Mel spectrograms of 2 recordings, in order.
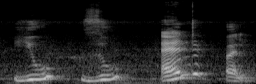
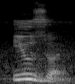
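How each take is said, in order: First: "U, zu and al" as three parts with pauses between; split into syllables. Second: Said in the usual way. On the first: Shown as a demonstration. Teacher showing children usual has three syllables, "U, zu and al" said in parts. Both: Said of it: "usual has three syllables".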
